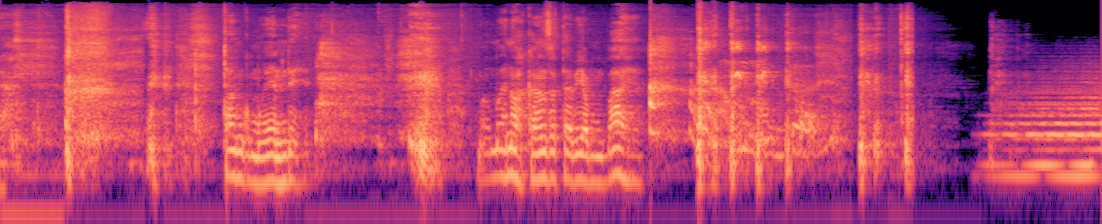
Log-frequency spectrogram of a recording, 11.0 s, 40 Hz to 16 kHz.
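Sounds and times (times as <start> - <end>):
person coughing: 0.1 - 2.0, 6.5 - 9.2.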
